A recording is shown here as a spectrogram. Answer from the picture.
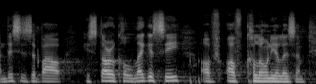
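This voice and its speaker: A man with a bright, sharp tone, ordinary pitch variation and a fairly quick pace. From northern England. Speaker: academic panelist. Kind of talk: panel talk. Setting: stage with audience in a grand hall. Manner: fast.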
